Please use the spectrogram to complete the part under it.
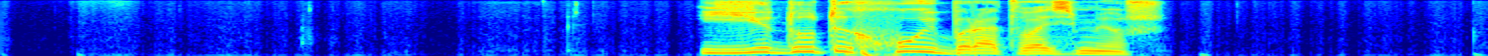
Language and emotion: Russian, angry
